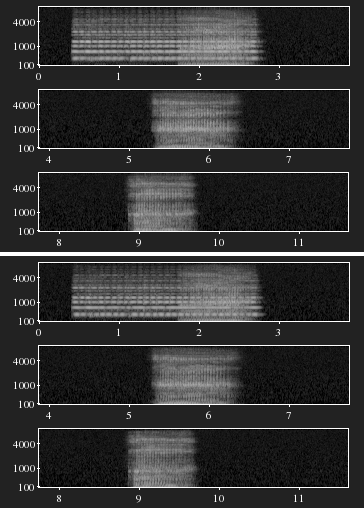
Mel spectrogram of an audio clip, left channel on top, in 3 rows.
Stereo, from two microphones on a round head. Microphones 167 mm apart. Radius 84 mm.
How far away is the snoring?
About 3 m.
